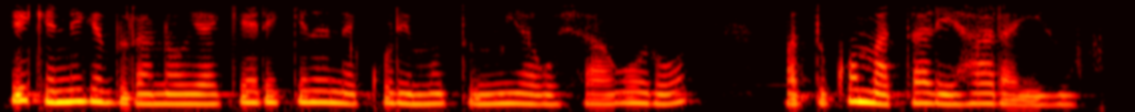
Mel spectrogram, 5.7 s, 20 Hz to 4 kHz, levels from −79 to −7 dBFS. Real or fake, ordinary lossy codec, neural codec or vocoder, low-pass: real; none; none; 3.6 kHz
